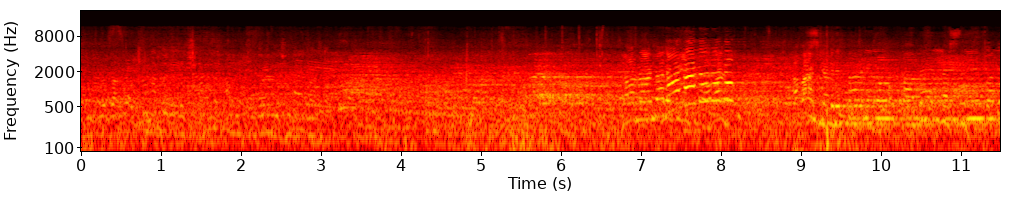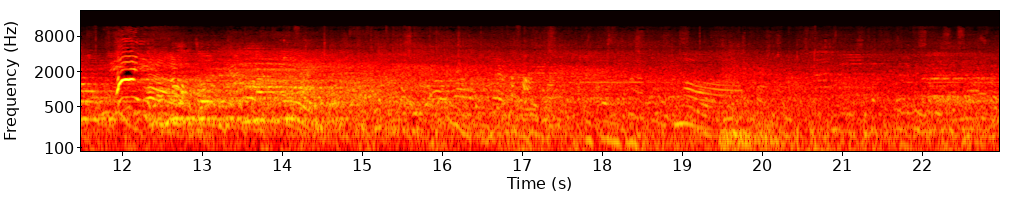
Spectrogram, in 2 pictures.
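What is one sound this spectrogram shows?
Spectators shout encouragement in a large echoing hall.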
